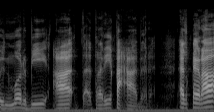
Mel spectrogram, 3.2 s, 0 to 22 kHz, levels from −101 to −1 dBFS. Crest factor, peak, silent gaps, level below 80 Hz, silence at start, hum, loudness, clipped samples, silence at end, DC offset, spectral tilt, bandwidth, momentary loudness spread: 24 dB; -22 dBFS; none; -72 dBFS; 0 s; none; -44 LUFS; under 0.1%; 0 s; under 0.1%; -1.5 dB/octave; 15.5 kHz; 14 LU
